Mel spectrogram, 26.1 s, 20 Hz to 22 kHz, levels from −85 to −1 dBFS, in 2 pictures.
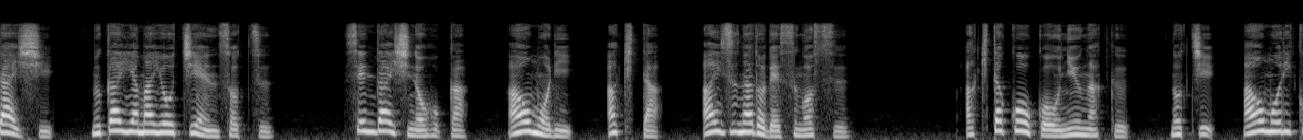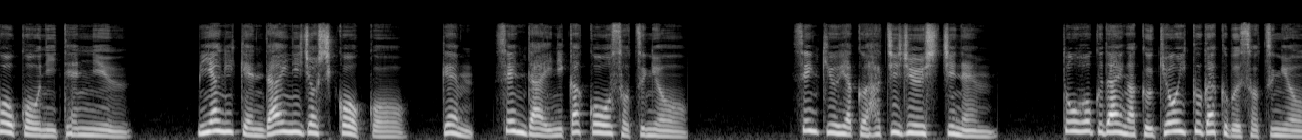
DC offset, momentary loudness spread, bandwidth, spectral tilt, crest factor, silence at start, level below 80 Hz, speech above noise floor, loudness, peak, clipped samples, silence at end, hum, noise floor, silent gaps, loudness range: under 0.1%; 14 LU; 11.5 kHz; -5.5 dB/octave; 18 dB; 0 s; -62 dBFS; 44 dB; -21 LUFS; -4 dBFS; under 0.1%; 0 s; none; -65 dBFS; none; 4 LU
